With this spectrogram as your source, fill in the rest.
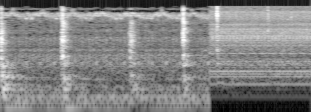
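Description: A tractor engine idles nearby.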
